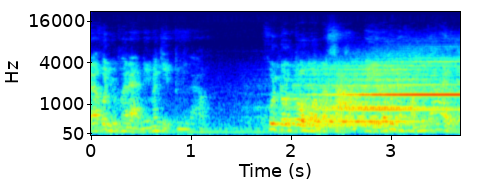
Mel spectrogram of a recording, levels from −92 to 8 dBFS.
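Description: Feedback howl begins at 1.49 s and runs to the end: a tone near 1.5 kHz climbs to about 11 dB above the speech, with the loop repeating roughly every tenth of a second, as the microphone-to-loudspeaker loop amplifies each pass instead of letting repeats decay.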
